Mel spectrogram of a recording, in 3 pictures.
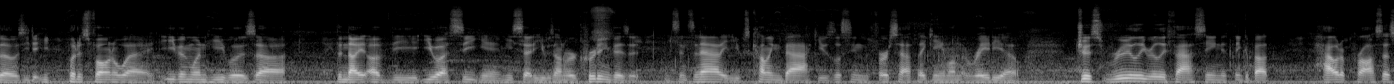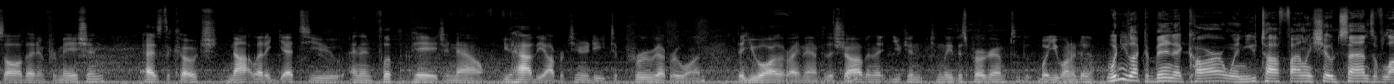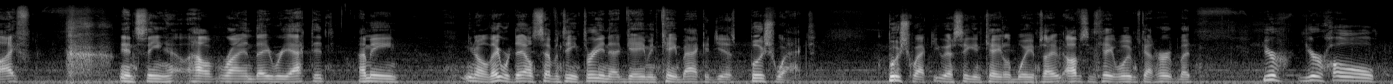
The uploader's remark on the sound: Met with the media for his press conference to preview the Bulldogs.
